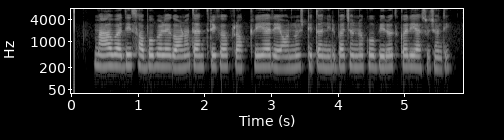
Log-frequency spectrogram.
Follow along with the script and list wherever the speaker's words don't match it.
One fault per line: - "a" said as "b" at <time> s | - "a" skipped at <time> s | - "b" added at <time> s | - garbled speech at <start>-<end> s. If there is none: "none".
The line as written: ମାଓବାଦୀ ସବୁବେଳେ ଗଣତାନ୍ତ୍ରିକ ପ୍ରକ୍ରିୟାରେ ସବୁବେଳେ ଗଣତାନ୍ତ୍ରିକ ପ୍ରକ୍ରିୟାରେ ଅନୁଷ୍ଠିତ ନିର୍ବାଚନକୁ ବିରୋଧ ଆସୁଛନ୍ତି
- "ସବୁବେଳେ ଗଣତାନ୍ତ୍ରିକ ପ୍ରକ୍ରିୟାରେ" skipped at 3.1 s
- "କରି" added at 5.0 s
